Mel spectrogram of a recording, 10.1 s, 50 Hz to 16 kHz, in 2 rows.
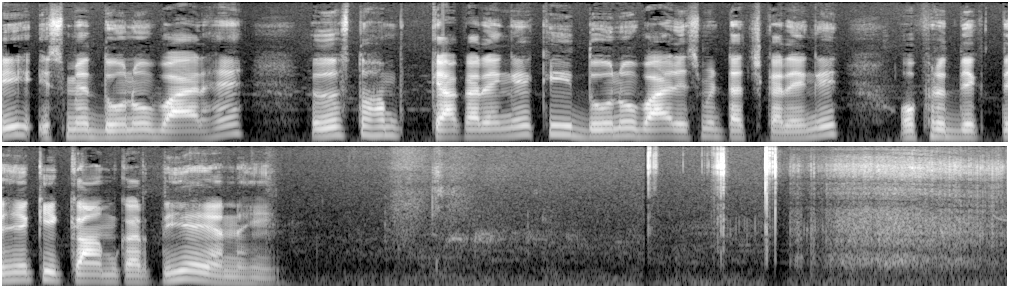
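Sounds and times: matchstick head burning with hiss: 8.6 - 10.0.

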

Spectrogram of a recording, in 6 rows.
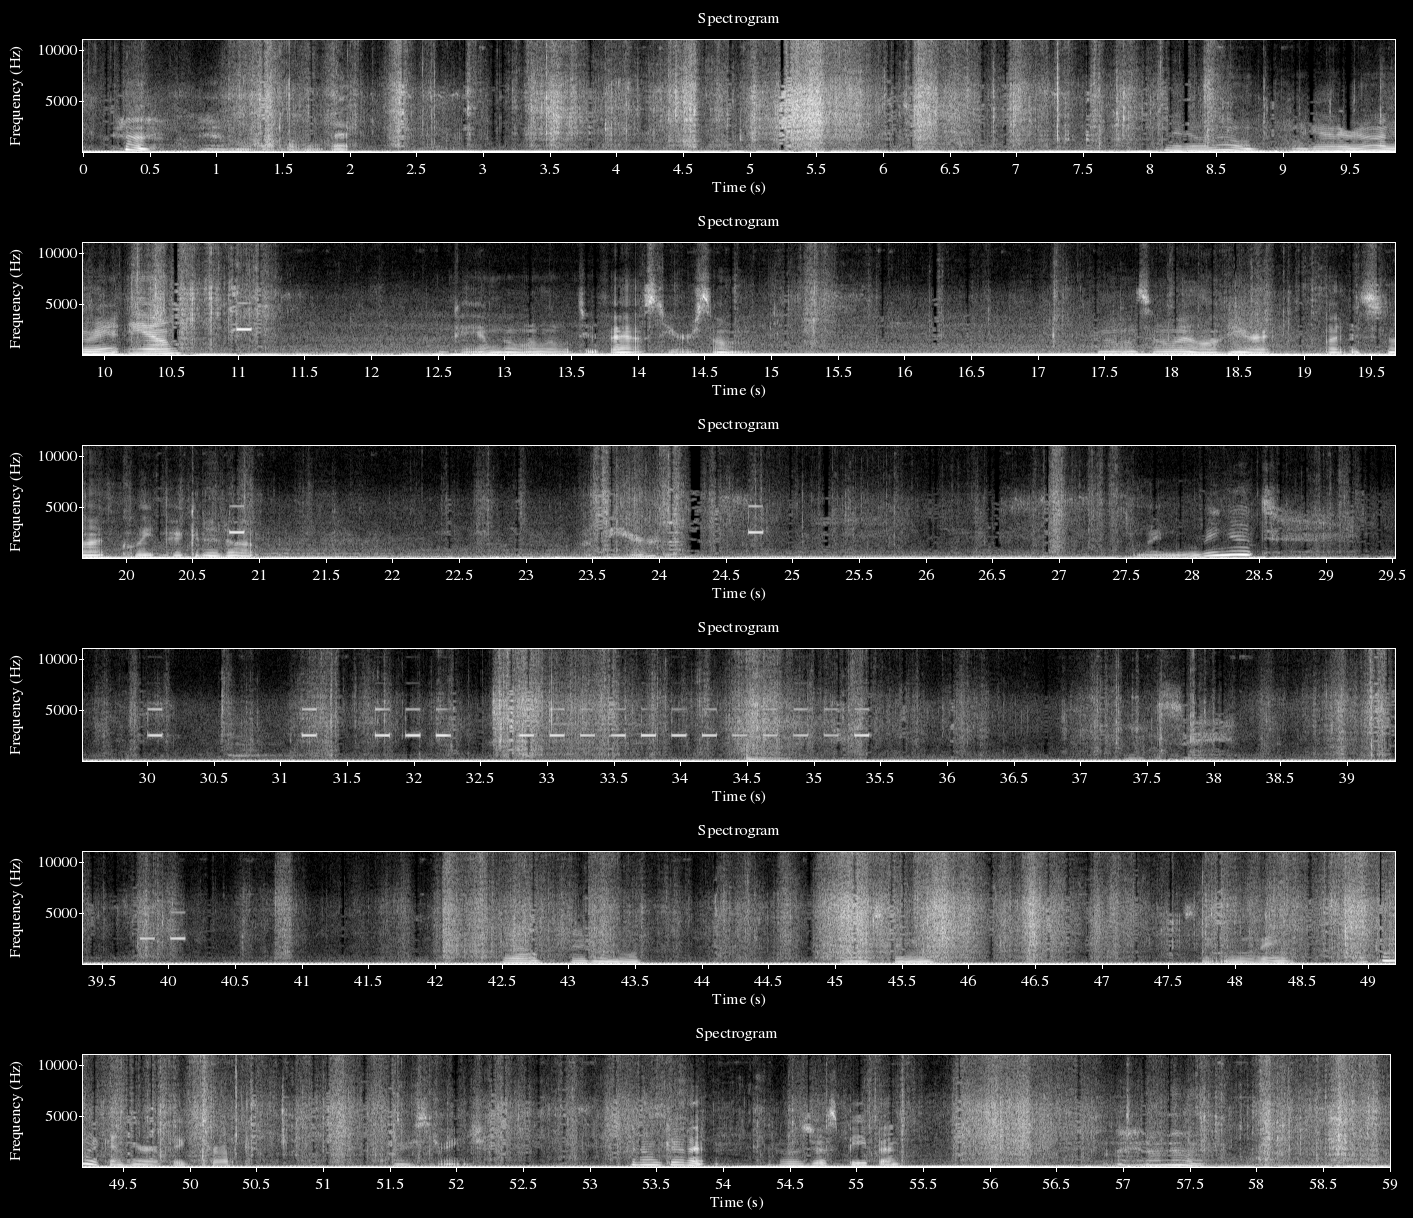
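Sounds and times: digging scraping and knocks: 0.0 - 11.6, 12.6 - 28.4, 29.0 - 59.0
truck engine rumble: 0.0 - 59.0.

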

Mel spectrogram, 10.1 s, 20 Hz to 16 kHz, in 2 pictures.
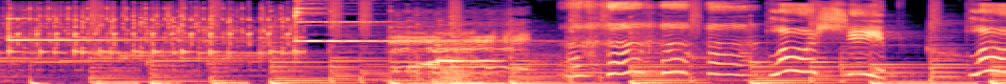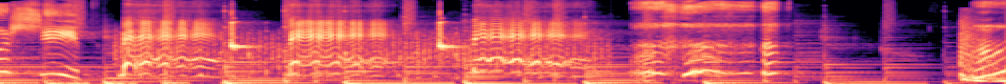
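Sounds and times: bouncy children's music: 0.0 - 10.0
cartoon sheep bleating: 2.0 - 2.8.

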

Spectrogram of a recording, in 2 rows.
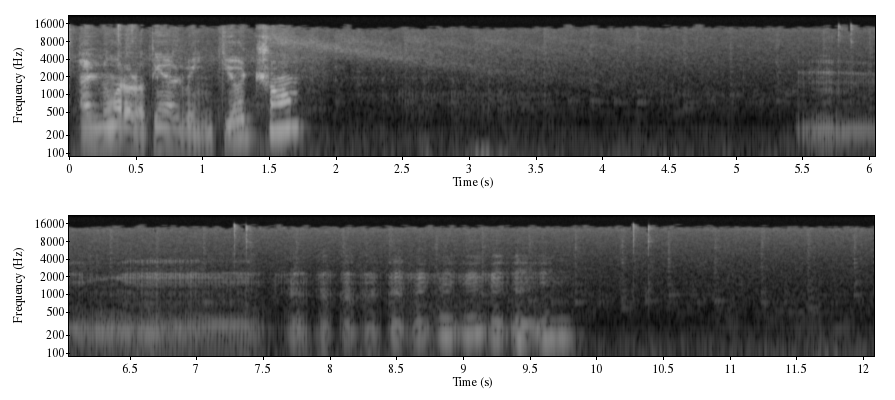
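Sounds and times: man humming: 5.4 - 10.0.

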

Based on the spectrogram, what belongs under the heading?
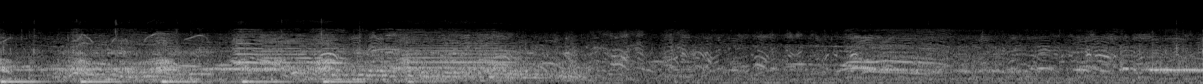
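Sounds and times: group singing or chanting: 0.0 - 6.0
men calling and talking: 0.0 - 11.4.

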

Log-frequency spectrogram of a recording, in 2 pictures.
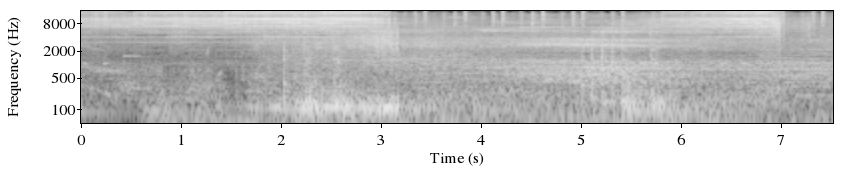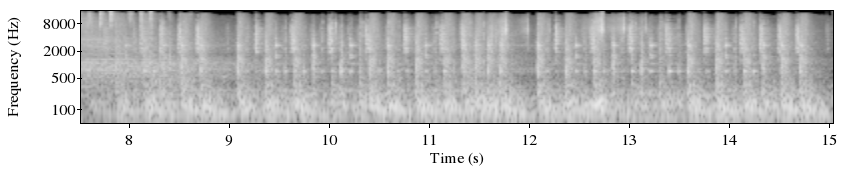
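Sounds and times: whooshing sweeps: 0.0 - 10.8
news intro music: 0.1 - 14.8
deep low booms: 0.9 - 12.8.

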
